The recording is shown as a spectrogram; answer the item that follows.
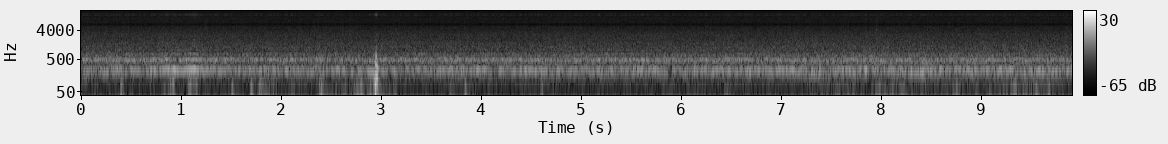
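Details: Honey bees from a swarm moved away from an unwanted spot, buzzing together in an even, unbroken drone, a single sharp knock just before the third second.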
